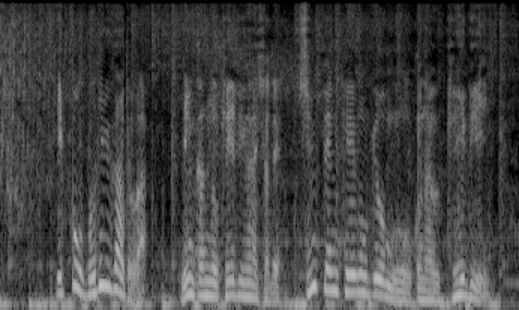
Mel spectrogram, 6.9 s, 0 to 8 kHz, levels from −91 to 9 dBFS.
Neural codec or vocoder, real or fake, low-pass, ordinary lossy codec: codec, 16 kHz, 4 kbps, FreqCodec, smaller model; fake; none; none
